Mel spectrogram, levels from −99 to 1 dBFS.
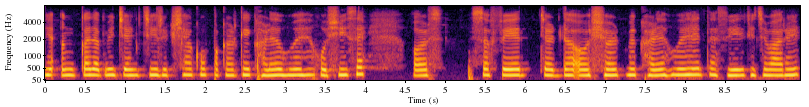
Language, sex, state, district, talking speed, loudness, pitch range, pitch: Hindi, female, Delhi, New Delhi, 150 wpm, -13 LUFS, 230-240 Hz, 235 Hz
